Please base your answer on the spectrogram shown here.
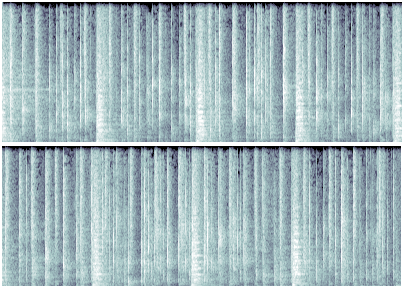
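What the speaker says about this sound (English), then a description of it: "This track uses tap dancing, which sounds amazing." Tap dancing in Sally's battle theme from the Cuphead video game, crisp rapid shoe taps in steady rhythmic bursts woven through a lively jazzy band accompaniment, with stronger accented beats recurring about every two seconds.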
